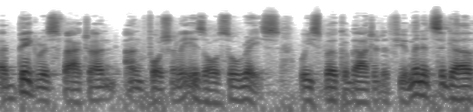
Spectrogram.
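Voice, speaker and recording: At a very fast pace, a man with a fairly low pitch keeps his intonation fairly even. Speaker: urologist. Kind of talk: medical interview. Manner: hesitant, many fillers.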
